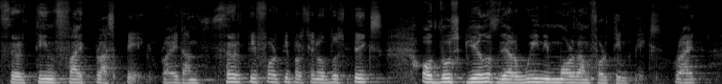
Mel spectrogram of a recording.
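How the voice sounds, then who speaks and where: A man with a Spanish accent speaks at a moderate pace with a fairly high pitch. His tone is dark and mellow, and his intonation is monotone and flat. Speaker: veterinarian and swine industry presenter. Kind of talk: conference presentation.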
